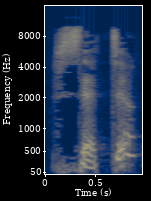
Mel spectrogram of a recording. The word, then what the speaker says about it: Sète: you go so today set set set is pronounced like the article set it means a sh TI te and guess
